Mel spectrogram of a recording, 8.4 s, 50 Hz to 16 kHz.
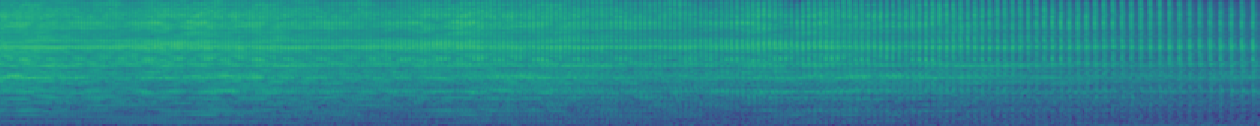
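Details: Chris King ISO disc stainless rear hub, 150x12mm, with 9-speed Shimano XTR M970 cassette, freshly broken in after about 5 hours or 50 miles, freewheeling and back-pedaling: loud high angry-bee buzz easing into slower clicks as the wheel slows; healthy freehub.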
